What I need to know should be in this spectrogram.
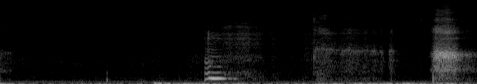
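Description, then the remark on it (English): A woman gasps several times, sharp breathy intakes of air spaced irregularly over a few seconds, with a soft voiced catch in one and a louder, airy gasp at the end. No words are spoken. “And you know that because you can tell by my gasping.”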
